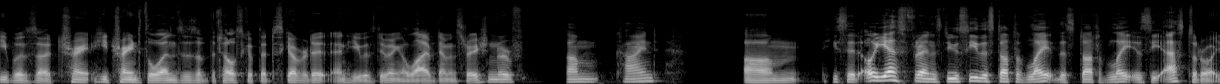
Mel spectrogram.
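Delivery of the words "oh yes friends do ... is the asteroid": fake Russian accent, showman's announcer delivery. Retelling a man's live telescope demonstration, speaker quotes him in a put-on Russian accent. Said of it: "That's why I'm doing that accent".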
